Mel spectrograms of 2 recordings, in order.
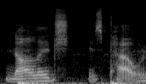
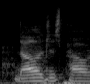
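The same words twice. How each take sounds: First: It is said slowly. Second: It is said at normal speed.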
